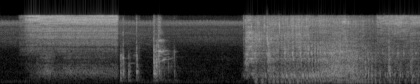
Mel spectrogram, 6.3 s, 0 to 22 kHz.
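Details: Tao Tao Bull 150 ATV with stale gas and trashed carburetor: cranks with sputtering catches, then fires and runs only on starting fluid; carb barely drawing fuel though fuel reaches it.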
